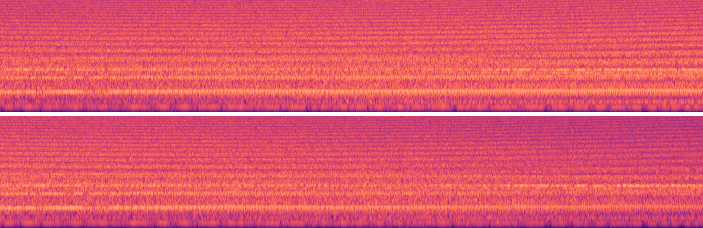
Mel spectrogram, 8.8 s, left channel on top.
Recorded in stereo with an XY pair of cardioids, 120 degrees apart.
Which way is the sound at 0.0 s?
10° right.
